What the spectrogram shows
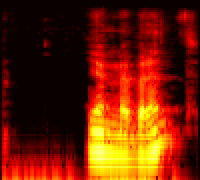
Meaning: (adjective) 1. of liquor; manufactured or distilled, often illegally, from home 2. of a CD; burned at home; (noun) moonshine (high-proof alcohol that is often produced illegally)
- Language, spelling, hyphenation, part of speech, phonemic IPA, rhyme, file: Norwegian Bokmål, hjemmebrent, hjem‧me‧brent, adjective / noun, /ˈjɛmːəˌbrɛnt/, -ɛnt, Nb-hjemmebrent.ogg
